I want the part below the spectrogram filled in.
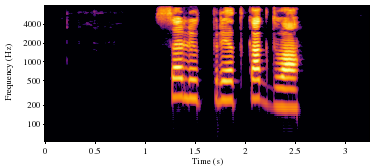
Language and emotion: Russian, neutral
